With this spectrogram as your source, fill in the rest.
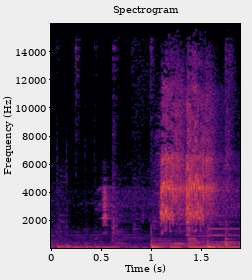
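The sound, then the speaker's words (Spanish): Birds squawking in short, fairly faint harsh calls, the louder and rougher bursts coming in the second half. “Qué lindos que son los pájaros, los amo, amo los pájaros.”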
